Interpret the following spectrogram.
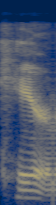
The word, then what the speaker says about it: care: want you it's it's not a long a but it's closer to a long a so it's care like air air care okay car fence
